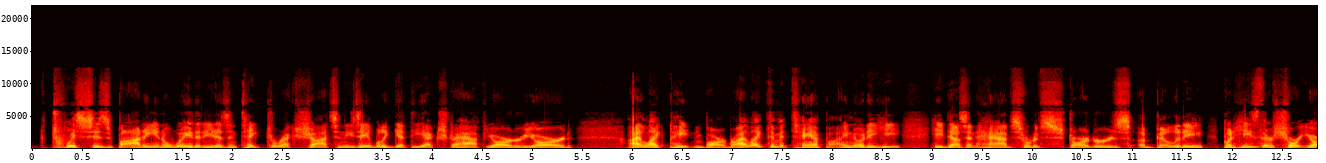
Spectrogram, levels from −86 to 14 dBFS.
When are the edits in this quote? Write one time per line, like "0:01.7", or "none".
0:11.8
